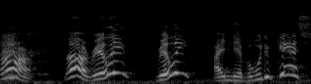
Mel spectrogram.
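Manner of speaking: high, loud, sarcastic mock surprise.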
